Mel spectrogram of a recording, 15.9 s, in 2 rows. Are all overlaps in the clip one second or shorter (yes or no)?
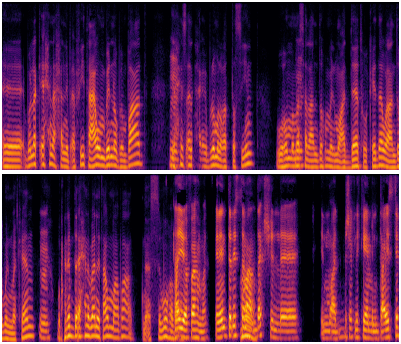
yes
